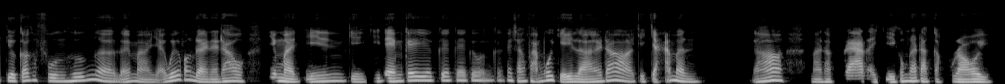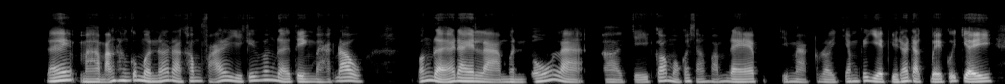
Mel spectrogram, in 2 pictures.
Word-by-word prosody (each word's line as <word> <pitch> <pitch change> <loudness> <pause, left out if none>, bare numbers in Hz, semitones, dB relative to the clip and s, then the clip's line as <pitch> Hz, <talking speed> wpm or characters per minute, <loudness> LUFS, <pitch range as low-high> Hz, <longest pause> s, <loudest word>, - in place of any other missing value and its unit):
chưa 160 -2 0
có 170 +3 -1
cái 195 - -5
phương 150 -2 -2
hướng, 175 +7 0
ơ, 155 -10 -1
để 125 - -3
mà 135 -7 -3
giải 110 +2 -6
quyết 175 +9 +1
vấn 210 - -1
đề 120 -9 +1
này 115 0 -2
đâu, 150 +3 0 0.2
nhưng 165 -1 -1
mà 135 -4 +4
chị 130 +4 -2 0.2
chị 120 -1 -5
chị 145 0 -8
đem 150 +1 +2
cái 185 +1 +2
cái 185 - -1
cái 185 0 -3
cái 185 -1 -5
cái 180 - -3
sản 150 +1 -2
phẩm 145 0 -3
của 195 - +3
chị 125 -9 +1
lại 125 +2 +1
đó, 180 -3 +1
chị 130 - -7
trả - - -1
mình. 135 -9 0 0.5
Đó, 170 +9 +2 0.3
mà 115 -1 -5
thật 120 0 -3
ra 140 0 +1
là 115 - -9
chị 120 0 -1
cũng 140 +3 -2
đã 150 - +2
đặt 150 -5 -1
cọc 120 -3 -9
rồi, 120 -1 +2 0.6
đấy, 175 +7 +6
mà 125 0 0
bản 120 +10 +2
thân 180 0 +2
của 195 - 0
mình 145 -8 +3
á 175 +5 +2
là 165 -6 +1
không 160 +4 -3
phải 180 +4 -1
vì 140 -4 0
cái 175 +5 -1
vấn 200 +1 0
đề 125 -7 +1
tiền 125 -1 0
bạc 120 +3 -7
đâu. 165 -3 +3 0.5
Vấn 160 +6 0
đề 135 -9 +5
ở 150 - +4
đây 150 -2 +6
là 115 -5 +2
mình 115 -1 -4
muốn 155 +9 +1
là, 155 - +1 0.2
ờ, 110 -1 -6
chị 110 +2 -5
có 160 +7 0
một 145 -10 -2
cái 150 - -3
sản 125 -3 -7
phẩm 130 +4 -6
đẹp, 120 +1 +2 0.2
chị - - -7
mặc 120 -3 -5
rồi 115 -3 -6
trong 140 +1 -3
cái 170 - -1
dịp 125 -5 +4
gì 115 - 0
đó 150 - +4
đặc 145 -5 +1
biệt 120 0 +4
của - - -2
chị, 145 0 +7
145 Hz, 270 wpm, -22 LUFS, 120-165 Hz, 0.6 s, chị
